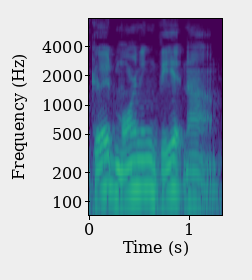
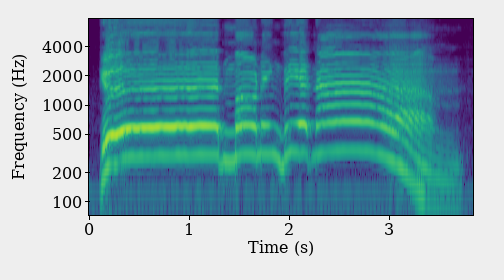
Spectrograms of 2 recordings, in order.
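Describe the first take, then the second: First: It is read plainly at normal volume. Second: It is shouted loudly, imitating the radio host.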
